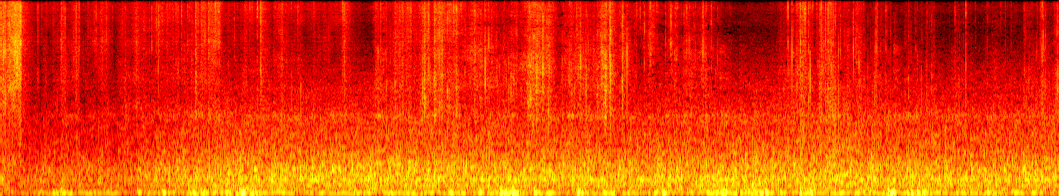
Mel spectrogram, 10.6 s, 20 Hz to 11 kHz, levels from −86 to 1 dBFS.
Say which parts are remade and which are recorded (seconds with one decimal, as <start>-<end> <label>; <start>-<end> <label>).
0.0-4.6 remade; 4.6-7.5 recorded; 7.5-8.3 remade; 8.3-10.6 recorded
